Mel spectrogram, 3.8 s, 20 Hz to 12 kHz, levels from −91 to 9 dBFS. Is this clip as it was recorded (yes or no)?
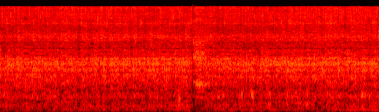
yes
